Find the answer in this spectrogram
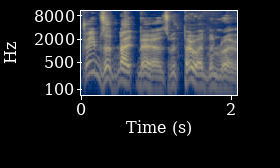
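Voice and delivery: big, daft, loud, booming put-on silly voice. Repeating a line from the game in a put-on voice: Brian Blessed voice. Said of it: "sounded a bit like Brian Blessed".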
